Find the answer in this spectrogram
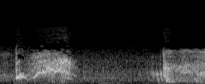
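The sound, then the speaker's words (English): Two loud sneezes from one person, the first with a drawn-out voiced wheezy build-up, the second bursting out sharply a second later. No talking. “Gesundheit.”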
